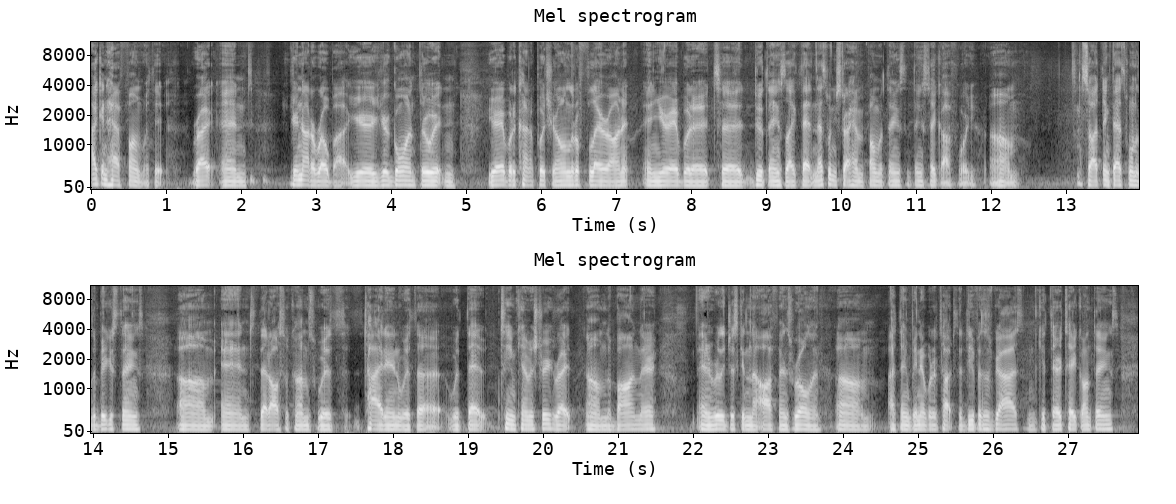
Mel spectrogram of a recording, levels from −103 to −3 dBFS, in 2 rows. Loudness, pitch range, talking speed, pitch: -17 LUFS, 90-100 Hz, 230 wpm, 95 Hz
